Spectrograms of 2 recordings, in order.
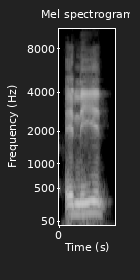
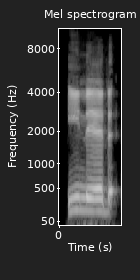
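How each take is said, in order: First: Enid said ih-NEED; short first vowel in Enid, long ee at the end; alternative pronunciation. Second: Enid said EE-nid; first pronunciation attempt. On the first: Vlogger offering another reading, Enid as ih-NEED. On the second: Vlogger trying out a character's name, Enid as EE-nid. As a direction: stress the first syllable of Enid, long ee. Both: Shown as a demonstration. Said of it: "I don't know how to pronounce it".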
